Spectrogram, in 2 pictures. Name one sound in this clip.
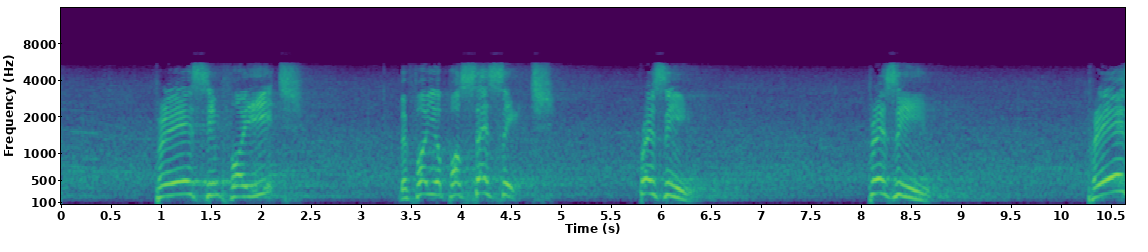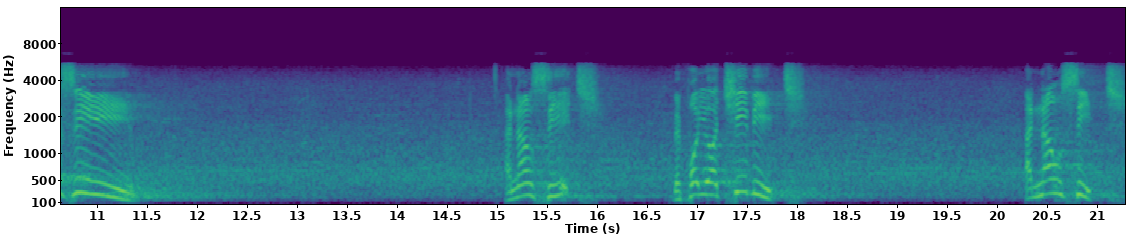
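A man shouts prayers loudly in short, rising and falling bursts.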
